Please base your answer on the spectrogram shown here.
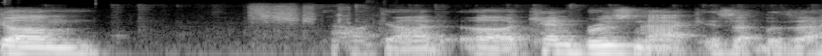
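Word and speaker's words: Bruzenak: Uh Ken Brznack. Is that was that how you pronounce his name, Jimmy?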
